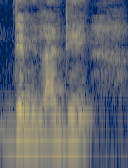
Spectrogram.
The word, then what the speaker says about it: Demilade: It's actually Demilade. However, people call me Demi because it's spelled Demi, but you know.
